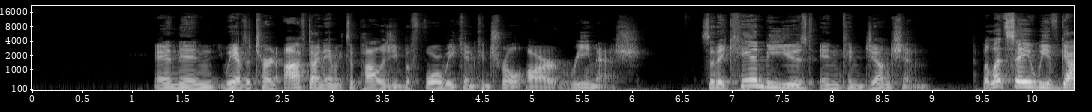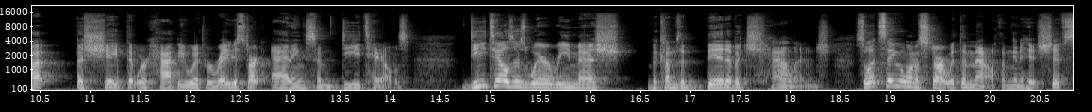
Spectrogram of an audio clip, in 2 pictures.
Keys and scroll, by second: 2.2 ctrl+d, 4.6 ctrl+r, 19.9-20.8 typing.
